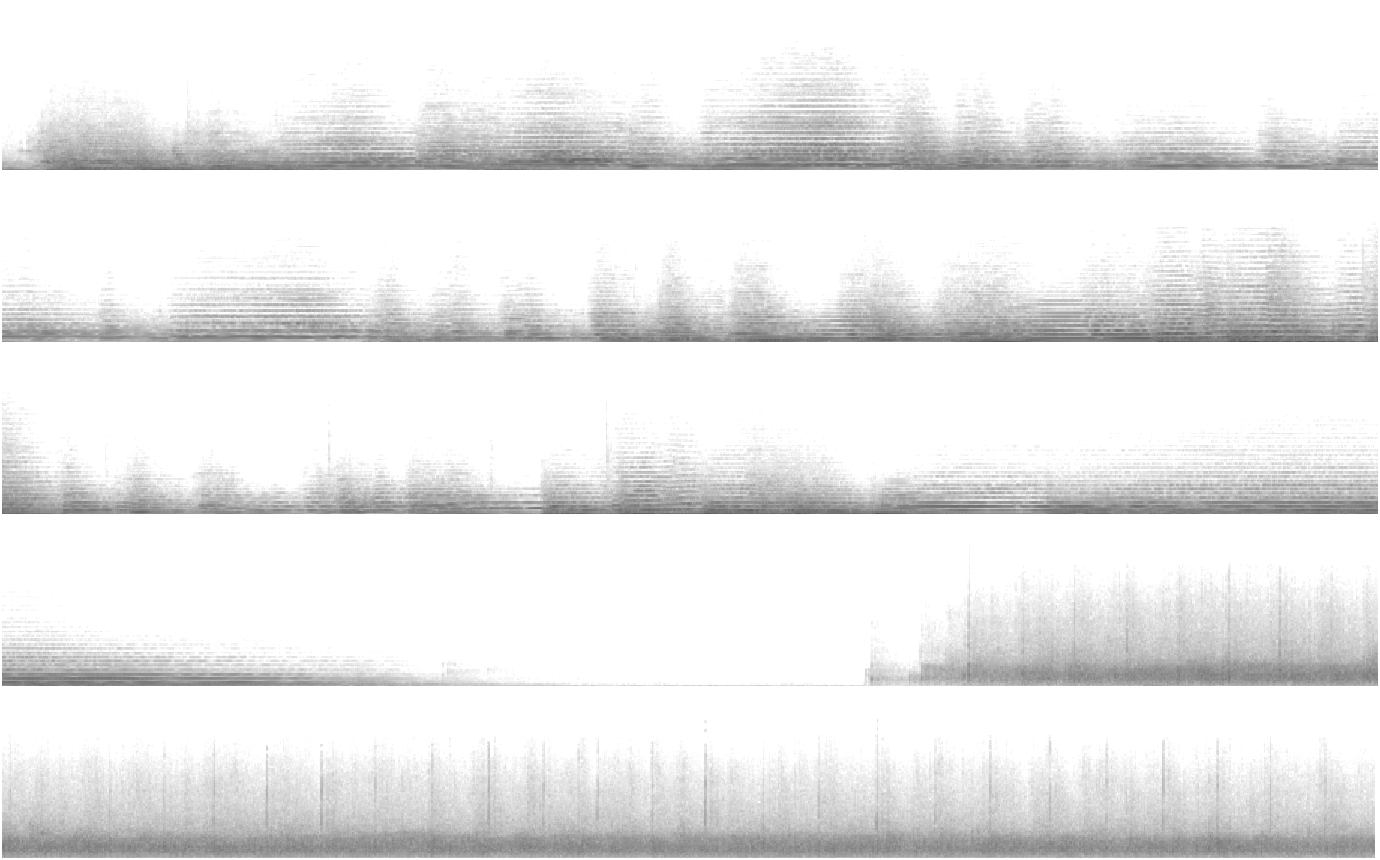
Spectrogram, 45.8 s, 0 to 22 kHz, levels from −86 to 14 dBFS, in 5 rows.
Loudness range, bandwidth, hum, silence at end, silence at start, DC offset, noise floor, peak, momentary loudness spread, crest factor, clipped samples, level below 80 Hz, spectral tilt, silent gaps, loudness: 9 LU; 14 kHz; none; 0 s; 0 s; under 0.1%; -68 dBFS; -14 dBFS; 10 LU; 20 dB; under 0.1%; -58 dBFS; -6 dB/octave; none; -32 LUFS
